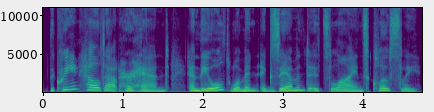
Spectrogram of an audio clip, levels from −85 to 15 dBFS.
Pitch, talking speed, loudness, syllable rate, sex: 240 Hz, 175 wpm, -16 LUFS, 5.0 syllables/s, female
